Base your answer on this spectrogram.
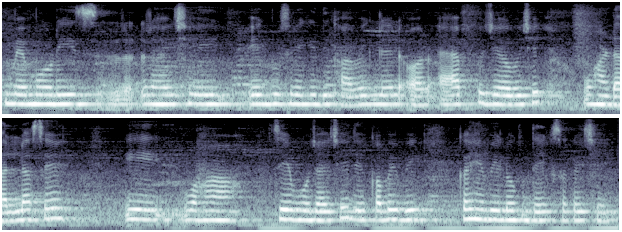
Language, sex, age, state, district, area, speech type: Maithili, female, 18-30, Bihar, Sitamarhi, rural, spontaneous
